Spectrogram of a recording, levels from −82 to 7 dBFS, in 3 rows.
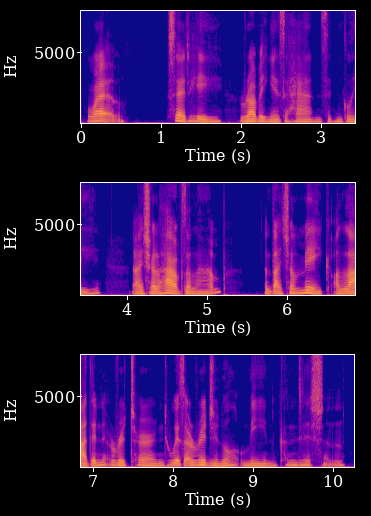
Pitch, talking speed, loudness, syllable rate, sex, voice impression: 150 Hz, 140 wpm, -21 LUFS, 3.9 syllables/s, female, feminine, slightly adult-like, slightly middle-aged, slightly thin, slightly relaxed, slightly weak, bright, slightly soft, clear, fluent, slightly cute, slightly cool, intellectual, slightly refreshing, sincere, calm, very friendly, elegant, slightly sweet, lively, modest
